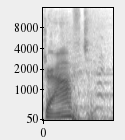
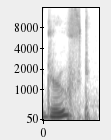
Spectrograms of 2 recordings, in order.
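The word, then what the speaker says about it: draught: Isn't it crazy that that's pronounced draft? What the were those British people thinking when they made that word, man? I'm assuming it's a British word, but like that's not draft.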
